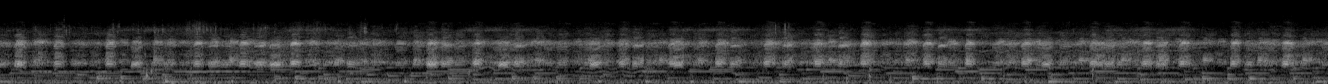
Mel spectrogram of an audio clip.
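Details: Loud frog chorus in village rice fields at the edge of Madiun, Indonesia, following a night of torrential rain and strong wind; many frogs croak in rapid rhythmic pulses over a constant high trill.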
